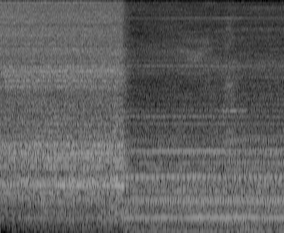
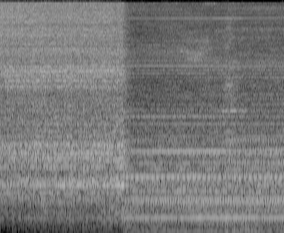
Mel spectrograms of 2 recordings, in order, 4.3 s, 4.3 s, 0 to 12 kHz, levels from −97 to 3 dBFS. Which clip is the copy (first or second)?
first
